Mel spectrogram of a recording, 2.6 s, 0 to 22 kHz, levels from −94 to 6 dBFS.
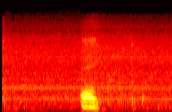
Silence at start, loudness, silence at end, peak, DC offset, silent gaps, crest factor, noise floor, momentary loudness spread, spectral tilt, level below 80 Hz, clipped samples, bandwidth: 0.05 s; -21 LUFS; 0.45 s; -6 dBFS; under 0.1%; none; 20 dB; -43 dBFS; 23 LU; -5.5 dB/octave; -64 dBFS; under 0.1%; 12 kHz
